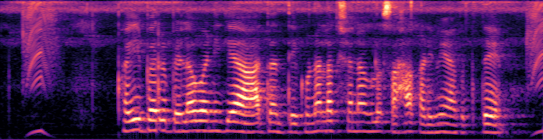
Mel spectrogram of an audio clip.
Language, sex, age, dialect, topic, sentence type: Kannada, female, 25-30, Coastal/Dakshin, agriculture, statement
